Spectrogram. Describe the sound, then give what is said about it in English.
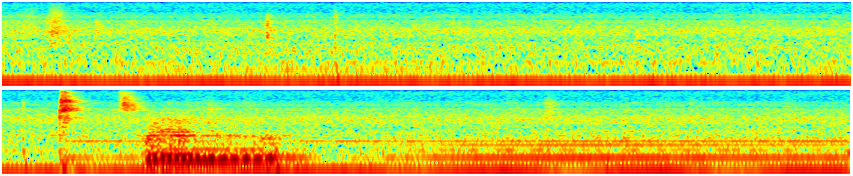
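A steady, low electrical hum with constant hiss from a guitar fuzz pedal. Midway, a couple of soft switch clicks sound as the noise gate is turned off, then a buzzier, stronger hum swells in and keeps droning. No one speaks. “Let me turn off the noise gate, and you'll hear it.”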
